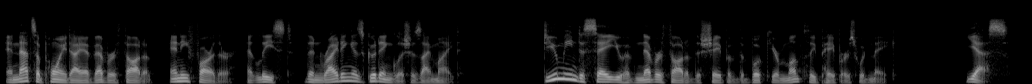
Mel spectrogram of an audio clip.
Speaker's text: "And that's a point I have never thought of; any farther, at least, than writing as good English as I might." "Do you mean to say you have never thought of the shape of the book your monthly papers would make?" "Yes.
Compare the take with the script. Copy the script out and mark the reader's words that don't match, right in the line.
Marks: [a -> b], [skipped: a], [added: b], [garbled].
"And that's a point I have [never -> ever] thought of; any farther, at least, than writing as good English as I might." "Do you mean to say you have never thought of the shape of the book your monthly papers would make?" "Yes.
